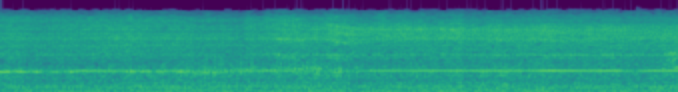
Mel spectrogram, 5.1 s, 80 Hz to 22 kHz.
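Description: JR Freight EH500 dual-voltage electric locomotive passing close by with a freight train: a steady, loud rumble of wheels on rail, with a steady high whine over it.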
